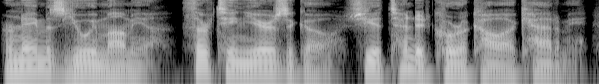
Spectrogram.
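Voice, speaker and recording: An actor playing an earnest, analytical detective in a video game, talking through deductions in a measured, thoughtful way. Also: male voice, low voice, lively intonation, a little mellow, no room sound, studio quality. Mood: serious, probing. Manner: measured, thoughtful, matter-of-fact delivery. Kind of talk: English video game voice acting, conversational deduction.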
